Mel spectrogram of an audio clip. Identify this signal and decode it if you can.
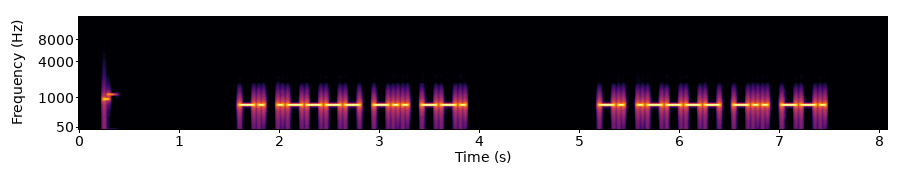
Morse code, heard as a keyed tone, about 25 wpm, 700 Hz. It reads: N1DG N1DG
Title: Easy Call Signs Repeated 3x - 25wpm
